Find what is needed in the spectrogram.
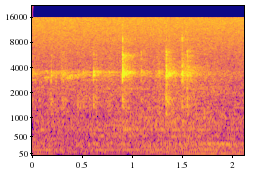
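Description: A few light clicks and small plastic-and-metal knocks as the clamp and fittings of a tripod head holding a horizontal monopod are handled and adjusted, the sharpest about a second in. A faint steady hum lies underneath.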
